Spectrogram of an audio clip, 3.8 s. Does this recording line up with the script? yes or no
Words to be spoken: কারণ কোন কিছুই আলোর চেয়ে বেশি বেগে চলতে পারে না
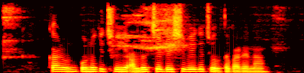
yes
